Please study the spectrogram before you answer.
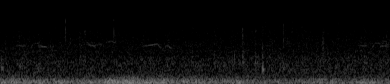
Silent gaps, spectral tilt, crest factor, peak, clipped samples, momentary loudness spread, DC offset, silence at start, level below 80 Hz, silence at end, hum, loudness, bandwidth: none; -6 dB/octave; 14 dB; -30 dBFS; under 0.1%; 7 LU; under 0.1%; 0 s; -50 dBFS; 0 s; none; -47 LUFS; 11.5 kHz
